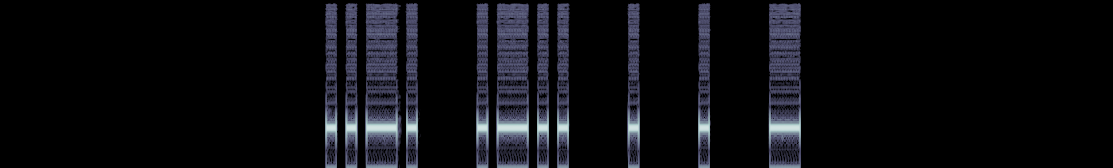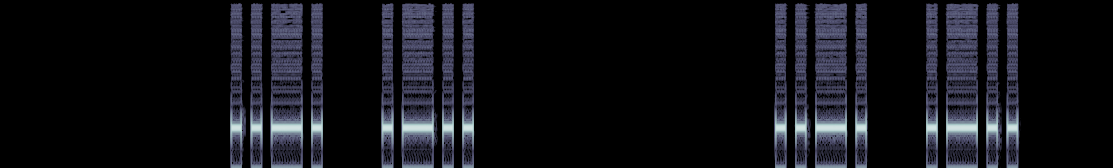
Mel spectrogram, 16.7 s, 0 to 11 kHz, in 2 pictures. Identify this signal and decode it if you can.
Morse code, heard as a keyed tone, about 16 wpm, spaced as for 12 wpm, 800 Hz. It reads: FLEET FL FL
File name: Combinations / Combinations-mp3s / Combinations@10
